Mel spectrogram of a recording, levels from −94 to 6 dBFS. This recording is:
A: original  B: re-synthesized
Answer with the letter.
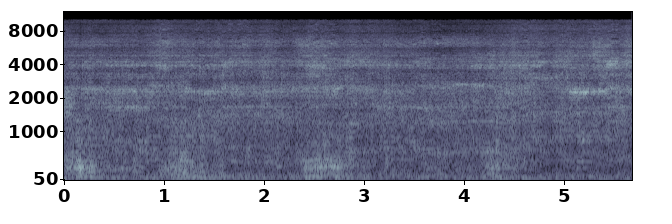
B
